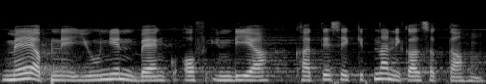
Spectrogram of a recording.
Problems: constant background noise, background conversations at intervals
